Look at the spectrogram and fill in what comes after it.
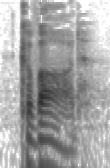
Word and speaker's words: Kavod: BH, not PH. Kavod. And a BH, really, most people pronounce it as a V, but anyway.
